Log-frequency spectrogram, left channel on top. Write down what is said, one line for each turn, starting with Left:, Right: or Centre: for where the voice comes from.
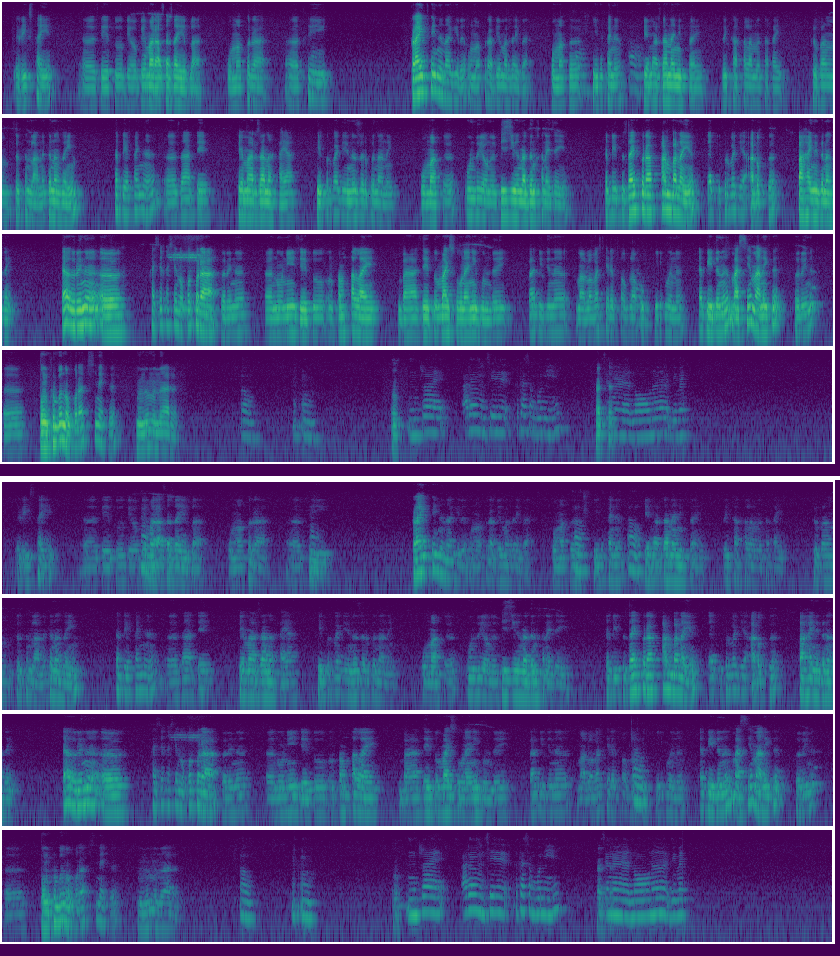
Left: रिक्स थायो ओ जिहेथु बेयाव बेमार
Right: औ
Left: आजार जायोब्ला अमा फोरा ओ थै
Right: औ
Left: प्राइथैनो नागिरो अमाफोरा बेमार जायोबा अमाखो
Right: औ
Left: इनिखायनो
Right: औ
Left: बेमार जानायनि फ्राय रैखा खालामनो थाखाय गोबां जोथोन लानो गोनां जायो। दा बेखायनो ओ जाहाथे बेमार जानो हाया बेफोरबायदि नोजोर बोनानै अमाखो उन्दैयावनो बिजि होना दोनखानाय जायो। दा बेखो जायफोरा फार्म बानायो दा बेफोरबायदिया आदबखो बाहायनो गोनां जायो। दा ओरैनो ओ खायसे खायसे न'खरफोरा ओरैनो ओ न'नि जिहेथु ओंखाम खालाय बा जिहेतु माइ सौनायनि गुन्दै बा बिदिनो माब्लाबा सेरेब सावब्ला
Right: औ
Left: उफ्रि मोनो। दा बिदिनो मासे मानैखो ओरैनो ओ गंफ्रोमबो न'खरा फिसिनायखो नुनो मोनो आरो
Right: औ ओ औ
Left: औ
Right: ओमफ्राय आरो मोनसे खोथा सोंब'नि
Left: आदसा
Right: जोङो न' <unintelligible> बेबायदि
